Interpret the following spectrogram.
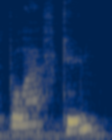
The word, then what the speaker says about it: polévky: Polévky. We pronounce an F sound in the word polévky.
